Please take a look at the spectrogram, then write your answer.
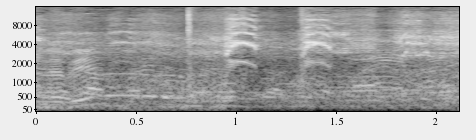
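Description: Harsh, loud squawks from a pet macaw burst out over overlapping conversation at the Mirpur 1 bird market, a couple of sharp calls in quick succession.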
